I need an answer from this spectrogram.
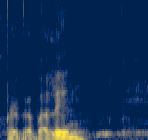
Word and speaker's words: pregabalin: medicines to treat fibromyalgia these three medicines are pregabalin ulysses protein so those are p r e g a b a l i n that is pregabalin d u l o x e t i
